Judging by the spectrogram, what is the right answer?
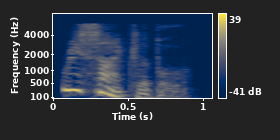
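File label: "recyclable", British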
